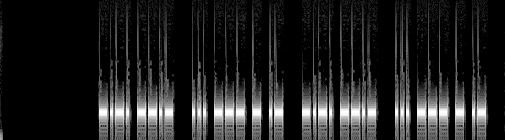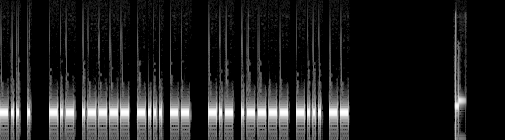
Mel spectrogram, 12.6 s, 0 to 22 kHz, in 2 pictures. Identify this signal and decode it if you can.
Morse code, heard as a keyed tone, about 34 wpm, 690 Hz. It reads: CQ SOTA CQ SOTA DE K1BM K1BM
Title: SOTA QSO Practice 35wpm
